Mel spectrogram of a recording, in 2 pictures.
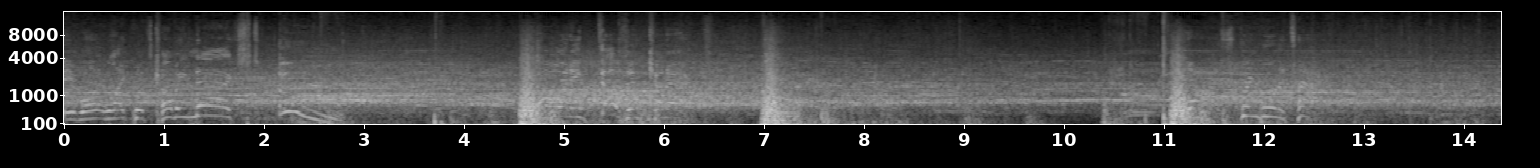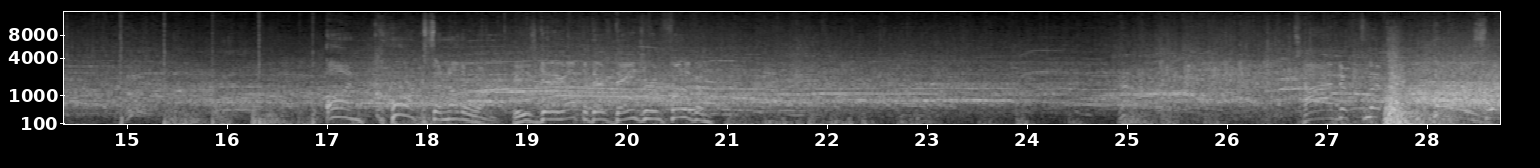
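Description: A large crowd roars and cheers throughout.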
